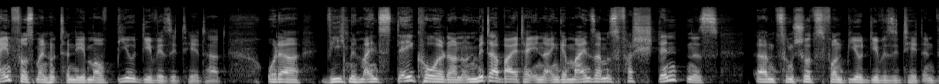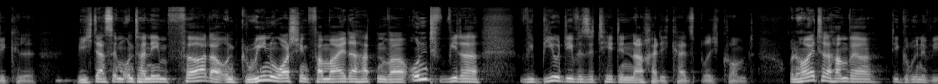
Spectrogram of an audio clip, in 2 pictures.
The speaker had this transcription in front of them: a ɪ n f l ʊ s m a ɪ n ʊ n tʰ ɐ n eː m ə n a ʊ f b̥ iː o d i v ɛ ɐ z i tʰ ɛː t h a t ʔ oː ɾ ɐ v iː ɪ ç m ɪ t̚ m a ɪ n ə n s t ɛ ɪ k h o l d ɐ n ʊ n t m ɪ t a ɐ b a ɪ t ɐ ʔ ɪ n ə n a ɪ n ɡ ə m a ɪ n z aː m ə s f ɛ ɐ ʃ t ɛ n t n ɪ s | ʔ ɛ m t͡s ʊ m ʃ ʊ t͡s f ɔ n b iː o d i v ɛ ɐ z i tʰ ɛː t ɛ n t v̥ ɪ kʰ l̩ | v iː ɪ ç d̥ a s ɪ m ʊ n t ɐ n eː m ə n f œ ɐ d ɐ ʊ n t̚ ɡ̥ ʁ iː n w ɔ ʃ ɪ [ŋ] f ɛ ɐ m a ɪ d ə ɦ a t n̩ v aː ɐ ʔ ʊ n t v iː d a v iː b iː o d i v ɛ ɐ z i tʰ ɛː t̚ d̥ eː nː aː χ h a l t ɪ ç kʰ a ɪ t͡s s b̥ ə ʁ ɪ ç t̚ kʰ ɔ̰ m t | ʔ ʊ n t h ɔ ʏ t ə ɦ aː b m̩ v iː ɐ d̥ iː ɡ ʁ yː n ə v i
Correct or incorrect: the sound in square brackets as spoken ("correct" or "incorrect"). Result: correct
